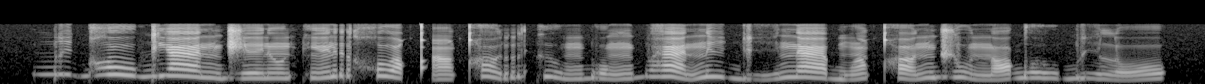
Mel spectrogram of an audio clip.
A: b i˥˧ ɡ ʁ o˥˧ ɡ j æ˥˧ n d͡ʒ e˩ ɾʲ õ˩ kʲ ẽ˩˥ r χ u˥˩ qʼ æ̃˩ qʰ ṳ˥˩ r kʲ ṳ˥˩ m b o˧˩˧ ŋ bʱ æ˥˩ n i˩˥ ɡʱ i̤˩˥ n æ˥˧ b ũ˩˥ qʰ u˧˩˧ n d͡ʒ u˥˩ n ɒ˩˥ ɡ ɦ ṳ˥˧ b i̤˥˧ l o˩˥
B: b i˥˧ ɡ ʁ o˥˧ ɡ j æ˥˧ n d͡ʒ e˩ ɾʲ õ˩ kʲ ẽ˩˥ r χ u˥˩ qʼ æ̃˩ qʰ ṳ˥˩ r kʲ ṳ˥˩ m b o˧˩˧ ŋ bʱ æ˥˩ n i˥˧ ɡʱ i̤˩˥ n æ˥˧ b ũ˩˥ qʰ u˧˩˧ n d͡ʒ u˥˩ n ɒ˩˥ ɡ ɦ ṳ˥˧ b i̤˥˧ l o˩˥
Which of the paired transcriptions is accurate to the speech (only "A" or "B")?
B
